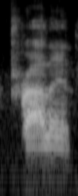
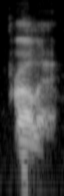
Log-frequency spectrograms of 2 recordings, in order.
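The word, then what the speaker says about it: Praslin: Pralin, Prale. I'm always pronouncing it wrong because it's Prale because there's no the N.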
